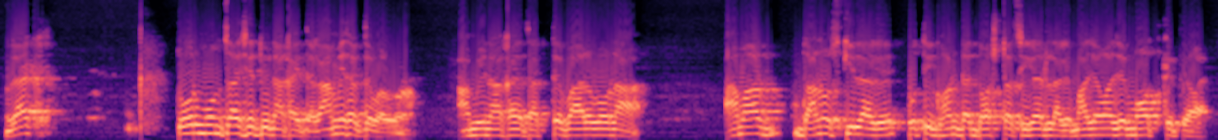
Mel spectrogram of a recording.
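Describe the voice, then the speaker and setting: A man's voice: on the high side, normal speed, pauses often, a little mellow, lightly acted. Man acting a belligerent drunk husband, echoey room. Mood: belligerent, defiant. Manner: belligerent, scolding, demanding. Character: belligerent drunk husband demanding food from his wife. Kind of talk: short film acting. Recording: dull, echoey room sound.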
